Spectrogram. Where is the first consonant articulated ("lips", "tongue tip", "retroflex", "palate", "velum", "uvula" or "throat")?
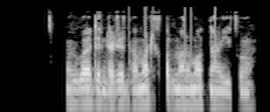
lips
